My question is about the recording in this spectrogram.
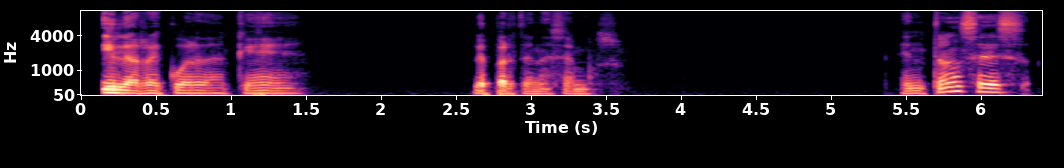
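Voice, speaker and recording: Man preaching, low mellow voice. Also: no room sound, studio quality. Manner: talks directly to listeners with rhetorical asides. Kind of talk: conversational sermon. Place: church conference.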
